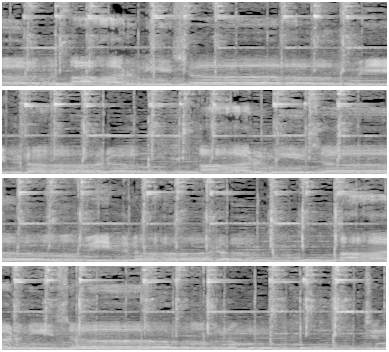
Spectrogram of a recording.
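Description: Marathi devotional abhang sung by a male voice over a steady drone, with evenly repeated light percussion strikes keeping the beat.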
